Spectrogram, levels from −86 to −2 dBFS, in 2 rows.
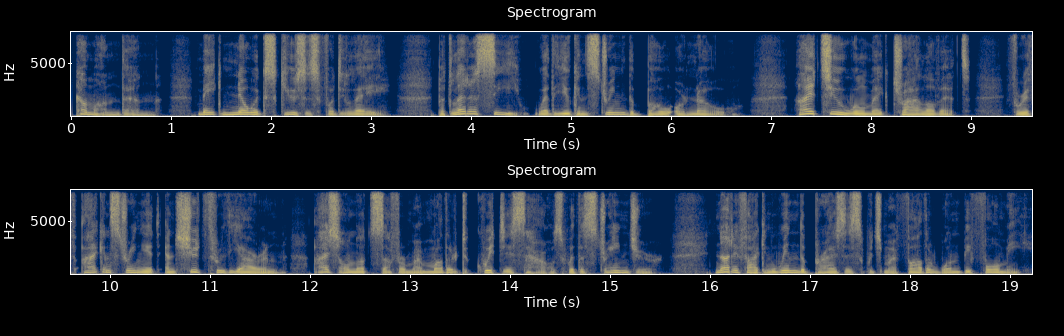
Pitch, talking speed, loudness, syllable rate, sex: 135 Hz, 200 wpm, -21 LUFS, 4.7 syllables/s, male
